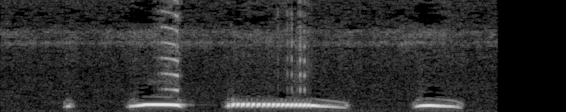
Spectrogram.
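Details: Spotted dove lure call played to draw doves in while hunting: a brief soft note, a steady mellow coo, a longer wavering coo sliding down at its end, then a final short coo.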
